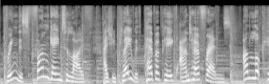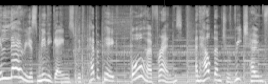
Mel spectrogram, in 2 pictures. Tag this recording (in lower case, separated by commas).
speech, music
